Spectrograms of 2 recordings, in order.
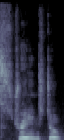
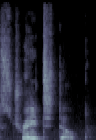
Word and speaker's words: Straight Dope: And then he made a response to the Angry Canuck, and his name is not Strange Dope, Straight Dope, and it's spelled with a 0 OP.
